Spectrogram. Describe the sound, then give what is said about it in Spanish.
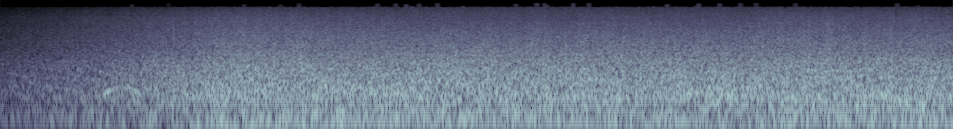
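Steady rushing water of the Ajajalpan River in the Sierra Norte of Puebla, loud, a dense continuous roar that swells in over the first second and then holds evenly with no voices. “El río Ajajalpan alimenta y da vida a los pueblos Tutunacús de la Sierra Nororiental de Puebla, junto con los ríos Necaxa, Tecuantepec y Apulco de la Sierra Norte de Puebla.”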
